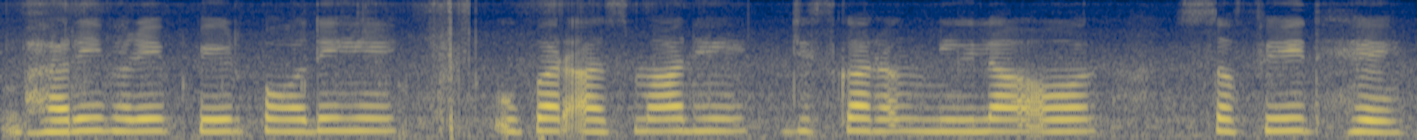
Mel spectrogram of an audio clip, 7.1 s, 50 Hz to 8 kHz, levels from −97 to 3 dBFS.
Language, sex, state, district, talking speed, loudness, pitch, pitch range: Hindi, female, Uttar Pradesh, Etah, 110 wpm, -20 LUFS, 255 Hz, 250-260 Hz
